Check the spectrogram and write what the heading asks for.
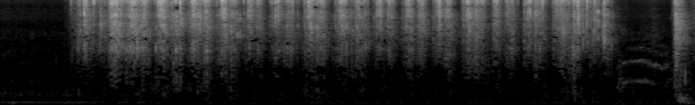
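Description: Foil crinkle ball scrunched and rustled in a hand, a dense crackling that lasts about five seconds, then a brief thump near the end.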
